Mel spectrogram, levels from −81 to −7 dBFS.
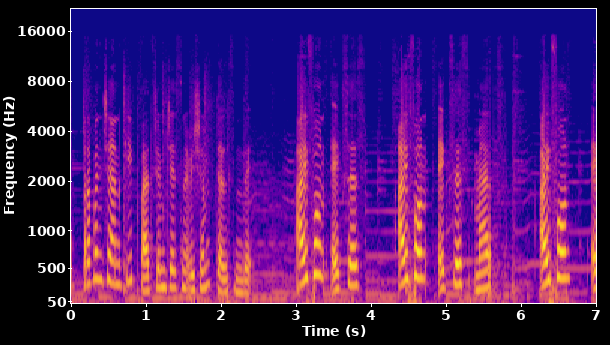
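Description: From 5.56 to 5.90 s, the sound turns into robotic sound from repeated short buffers. It becomes a rigid, metallic buzz at 134 Hz. About half the audio there is repeated. The likely cause is late-arriving data, with roughly 7.5 ms fragments looped in place.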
